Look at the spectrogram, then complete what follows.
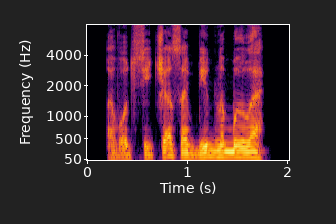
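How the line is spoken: Grumbled. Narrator (Russian): буркнул Рэй

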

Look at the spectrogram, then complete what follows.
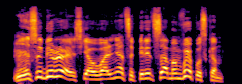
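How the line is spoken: Roar. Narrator (Russian): взревел шериф

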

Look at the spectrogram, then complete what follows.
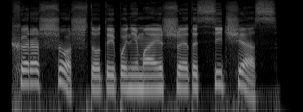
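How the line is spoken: Cold hiss. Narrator (Russian): холодно прошипела змея

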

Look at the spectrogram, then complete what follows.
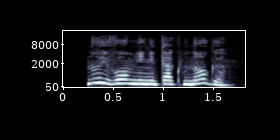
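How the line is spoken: Disappointed sigh. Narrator (Russian): огорченно вздохнула Ли

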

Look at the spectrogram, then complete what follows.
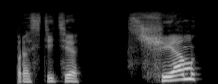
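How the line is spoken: Breathless, trembling voice. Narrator (Russian): выдохнула Валентина, и ее голос предательски дрогнул

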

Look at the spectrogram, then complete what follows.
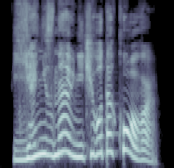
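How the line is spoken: Desperate exclamation. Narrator (Russian): воскликнула в отчаянии

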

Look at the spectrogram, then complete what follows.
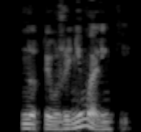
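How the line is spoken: Plain. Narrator (Russian): сказал он

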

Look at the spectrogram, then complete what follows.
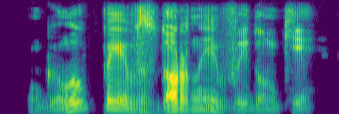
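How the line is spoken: Displeased mutter. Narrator (Russian): крестный, к ее удивлению, сделал недовольное лицо и пробормотал

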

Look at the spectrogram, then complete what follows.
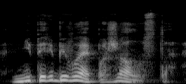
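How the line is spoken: Calm tone. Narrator (Russian): сказал уже спокойным тоном

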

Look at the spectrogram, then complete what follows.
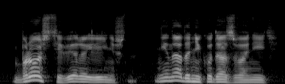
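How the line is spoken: More confident tone. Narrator (Russian): сказала Таня уже более уверенным тоном

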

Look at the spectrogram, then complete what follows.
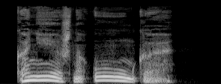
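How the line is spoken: Sleepy. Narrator (Russian): сонно обещает Ванька

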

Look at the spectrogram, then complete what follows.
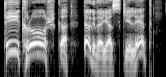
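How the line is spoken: Roaring, shaking laughter. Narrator (Russian): Босс расхохотался, от смеха глазки его сощурились, а все тело затряслось

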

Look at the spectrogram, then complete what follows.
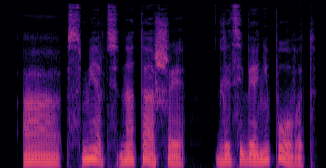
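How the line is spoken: Quiet question. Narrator (Russian): спросил Зиганшин тихо

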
